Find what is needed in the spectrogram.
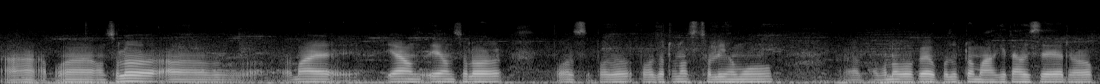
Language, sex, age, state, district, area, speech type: Assamese, male, 30-45, Assam, Charaideo, rural, spontaneous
